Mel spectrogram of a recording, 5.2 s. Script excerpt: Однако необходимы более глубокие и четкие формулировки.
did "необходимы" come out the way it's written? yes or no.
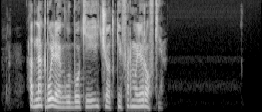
no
